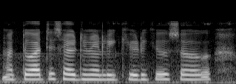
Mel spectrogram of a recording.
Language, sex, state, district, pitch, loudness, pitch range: Kannada, female, Karnataka, Bidar, 225 Hz, -17 LUFS, 220-235 Hz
